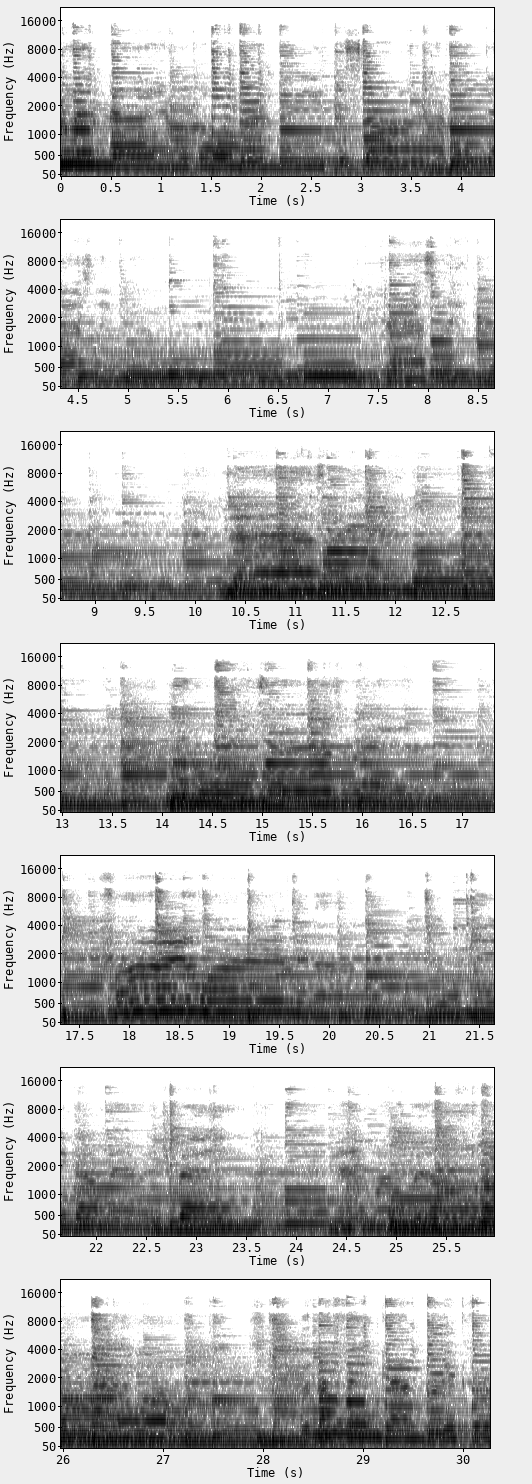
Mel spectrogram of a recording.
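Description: Acoustic guitar strummed and picked, with a man's wordless singing over it; the playing grows louder about ten seconds in.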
